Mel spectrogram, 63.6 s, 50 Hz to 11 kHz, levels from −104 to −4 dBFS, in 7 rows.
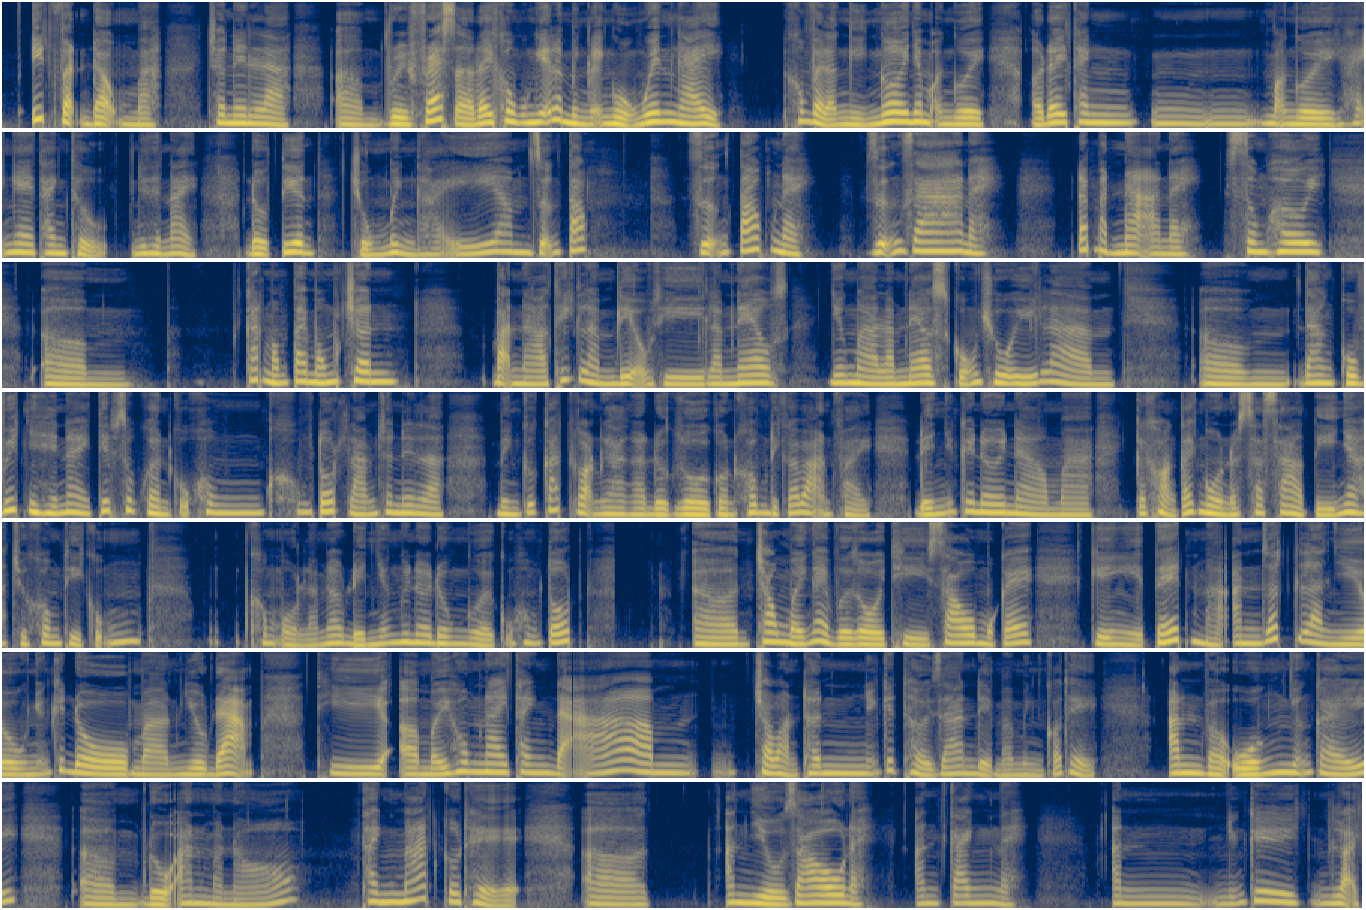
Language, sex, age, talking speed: Vietnamese, female, 20-39, 200 wpm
